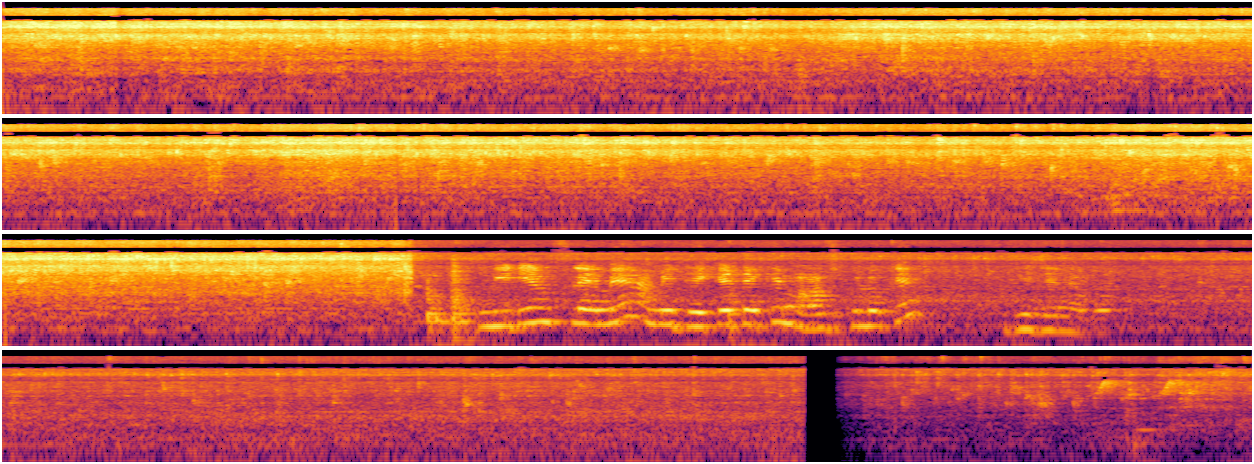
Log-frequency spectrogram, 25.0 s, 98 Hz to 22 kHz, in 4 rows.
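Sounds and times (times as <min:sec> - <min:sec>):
fish sizzling in hot oil: 0:00.0 - 0:14.6.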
